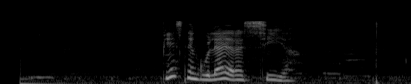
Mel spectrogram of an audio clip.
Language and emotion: Russian, positive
